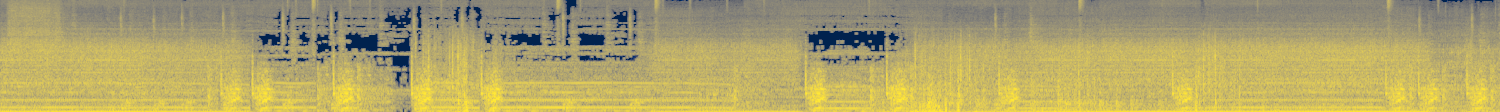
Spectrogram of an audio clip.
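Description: A diesel engine hums and drones steadily.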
